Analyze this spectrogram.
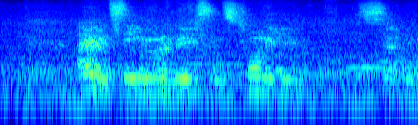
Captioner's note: laughs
